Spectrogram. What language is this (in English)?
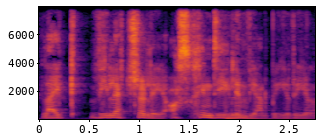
Welsh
